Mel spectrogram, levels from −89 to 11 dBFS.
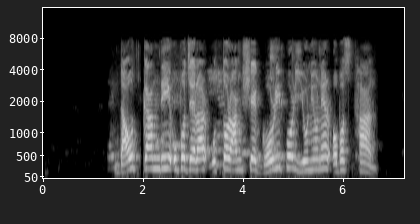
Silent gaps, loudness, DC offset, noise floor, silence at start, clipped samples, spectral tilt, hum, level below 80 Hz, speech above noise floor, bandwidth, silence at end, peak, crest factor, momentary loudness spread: none; -15 LUFS; under 0.1%; -85 dBFS; 1.35 s; under 0.1%; -3 dB/octave; none; -66 dBFS; 70 dB; 8.2 kHz; 0.55 s; -2 dBFS; 14 dB; 6 LU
